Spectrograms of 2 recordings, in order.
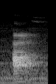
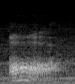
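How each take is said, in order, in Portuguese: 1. Uma vogal curta e rápida vinda da garganta. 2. Uma vogal mais lenta, com a língua mais para trás. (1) "Você faz tipo um movimento rápido com a parte de trás da garganta" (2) "algo mais lento e com a língua um pouco mais para trás"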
